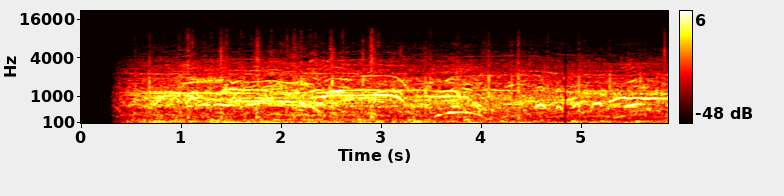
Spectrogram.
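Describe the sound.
A large crowd in Bristol cheers and shouts as the statue of slave trader Edward Colston is torn down, a dense wall of overlapping voices with rising yells poking through, staying loud and steady for several seconds after a brief silent start.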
